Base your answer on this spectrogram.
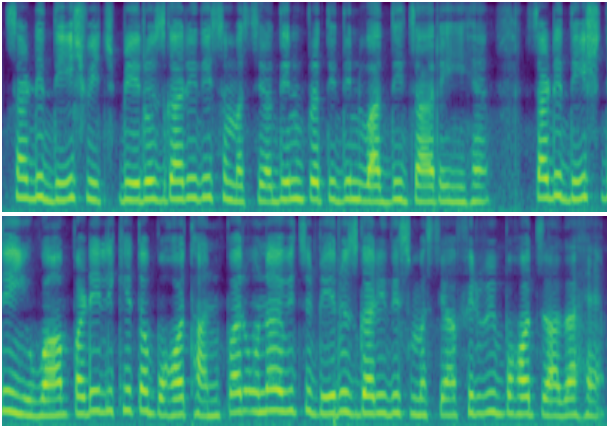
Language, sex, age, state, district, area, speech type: Punjabi, female, 18-30, Punjab, Rupnagar, rural, spontaneous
